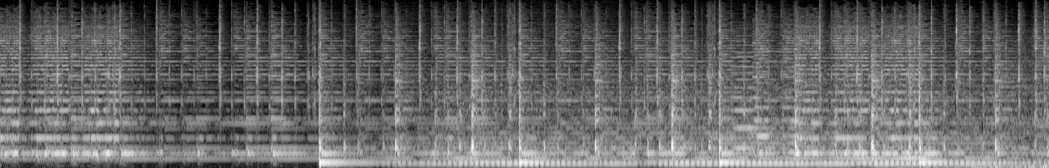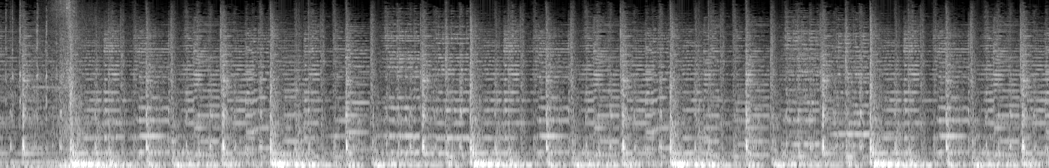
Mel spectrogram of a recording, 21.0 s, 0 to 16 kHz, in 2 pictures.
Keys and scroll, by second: 0.7 space, 3.3 space, 5.3 ], 7.0 [, 7.7 ], 10.7 s, 11.0 [, 17.3 F9, 17.9 [, 19.0 o.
